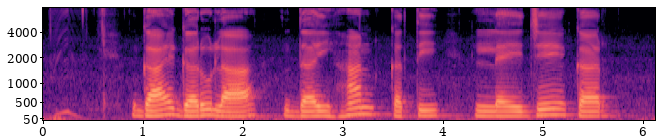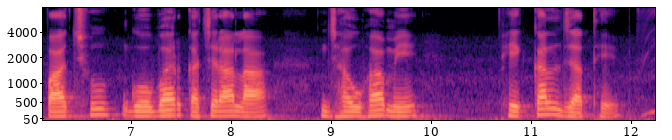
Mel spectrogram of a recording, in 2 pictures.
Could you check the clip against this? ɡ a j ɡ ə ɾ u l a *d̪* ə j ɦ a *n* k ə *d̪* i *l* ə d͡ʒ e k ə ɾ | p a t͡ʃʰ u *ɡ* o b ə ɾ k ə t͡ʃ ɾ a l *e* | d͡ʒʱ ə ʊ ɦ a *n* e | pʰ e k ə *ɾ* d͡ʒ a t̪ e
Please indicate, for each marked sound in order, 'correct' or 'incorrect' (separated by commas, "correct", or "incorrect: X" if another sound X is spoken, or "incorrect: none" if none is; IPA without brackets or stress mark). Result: correct, correct, incorrect: t̪, correct, correct, incorrect: a, incorrect: m, incorrect: l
